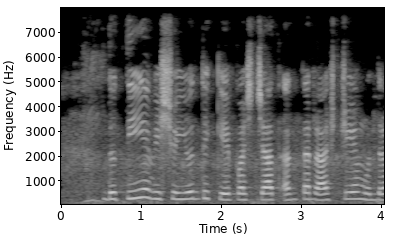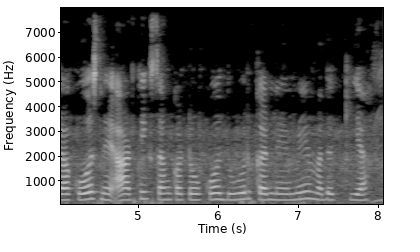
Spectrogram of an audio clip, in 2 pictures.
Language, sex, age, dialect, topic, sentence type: Hindi, female, 36-40, Kanauji Braj Bhasha, banking, statement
